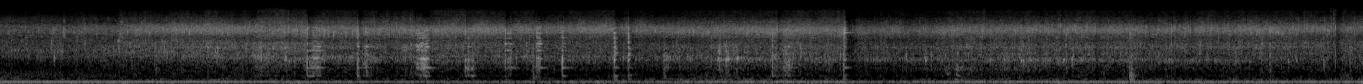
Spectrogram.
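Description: Trout sizzles steadily in butter in a pan over an open fire, with scattered crackles and pops running through a constant frying hiss; no voices.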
